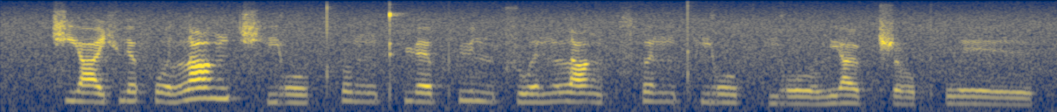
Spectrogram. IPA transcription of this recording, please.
t͡ɕjä˨˩ɕɥɛ˦fɤ˩ lɑ˥ŋ t͡ɕʰjo˨˩ʊ̯t̪ʰɤ˥˧ŋt̪ʰɥɛ˥˧ pʰy˥˩nʈ͡ʂwə˧˥nlɑ˥˩ŋt͡sʰə˥n t̪ʰjo˥˩ʊ̯pʰjo˨˩ʊ̯ljä˥˩ ʈ͡ʂɤ˨˩pʰwe˥˩ɪ̯

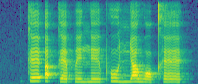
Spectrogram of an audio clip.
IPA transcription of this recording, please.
kɛ˦ʔä˦ʔkɛ˨ pe˨ŋe˨ɪ̯pʰo˦˨ʊ̯ ɲä˦wɔ˨kʰɛ˦

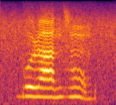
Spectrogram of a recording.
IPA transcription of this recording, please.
ɡoɭanzõb

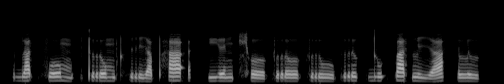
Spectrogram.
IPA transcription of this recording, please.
da˥˩t̚fo˥˩m | tro˧mkʰri˩˦a̯pʰa˥˩ʔ | je˦˥nt͡ɕʰɤː˨˩krɤː˧ kruː˨˩prɯ˥˩k̚ du˦˥ʔpa˥˩t̚li˩˦a̯ | lɯ˨˩k̚

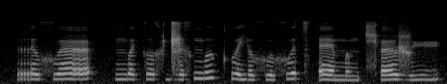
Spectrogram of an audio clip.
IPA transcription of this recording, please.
rəxʷœ | ŋʷɛkɤxɖ͡ʐəxŋʷɯ kʷʰɛjəxʷœxʷə t͡sʼɛ məmt͡ɕʰœ ʐy

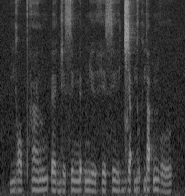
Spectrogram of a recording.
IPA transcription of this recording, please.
jɔ˨ pʰã˦lu˦ʔɛ˨ɡe˨ sʰe˦˨ŋɛ˦ʔɲe˨ɪ̯he˦˨ sʰe˦ɪ̯ d͡ʑä˦ʔ jʊ˦ʔjä˦ʔɲo˨ʊ̯

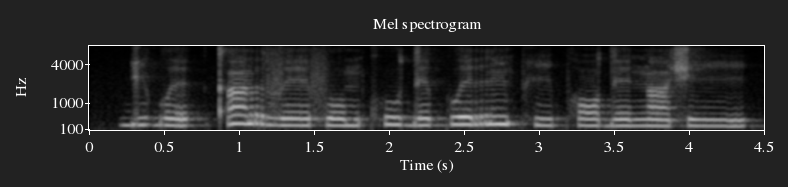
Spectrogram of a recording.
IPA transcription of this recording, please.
ɡi˨ɡʷɪ˨ | kʼã˦r veː˨foː˨mkʰu˦˨ de˨kʷe˦rĩ˦ pʰi˨pʰɔ˨de˨ŋã˨ ʃiː˨

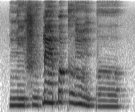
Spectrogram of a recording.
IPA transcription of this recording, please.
nĩ˨ fɨ˨ɓɛ̃˦ɓɔ˦k ɣũ˦˨ ɡ͡boː˨

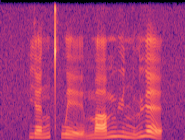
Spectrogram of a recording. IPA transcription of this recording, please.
pjɛ˧˥nt̪ʰwḛ˨˩ɪ̯mä˧˥ my˥˧nlɥɛ˥˩

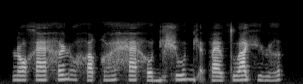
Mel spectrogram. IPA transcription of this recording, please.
ɳɔxæhə ɳɔ̤hoqʷæ̤ hæhobʲə̤ʃu bʲa̰pætʷa fʲṳɳə̤

